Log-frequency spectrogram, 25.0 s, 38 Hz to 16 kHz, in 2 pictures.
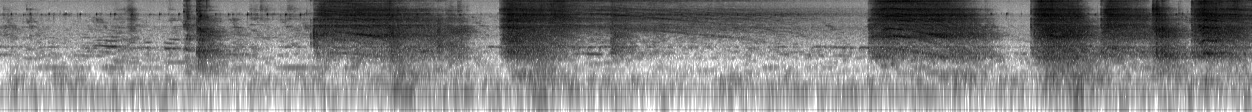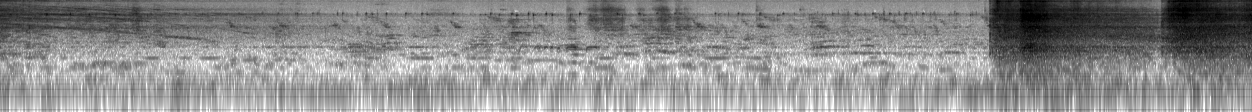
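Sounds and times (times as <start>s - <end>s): rasping ratchet-like metal sounds: 0.0s - 8.0s, 8.6s - 15.2s, 17.6s - 19.9s, 22.4s - 25.0s.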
